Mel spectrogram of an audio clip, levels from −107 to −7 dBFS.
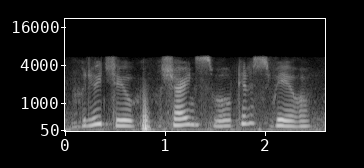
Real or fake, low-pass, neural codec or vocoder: fake; 5.4 kHz; codec, 24 kHz, 0.9 kbps, WavTokenizer, small release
